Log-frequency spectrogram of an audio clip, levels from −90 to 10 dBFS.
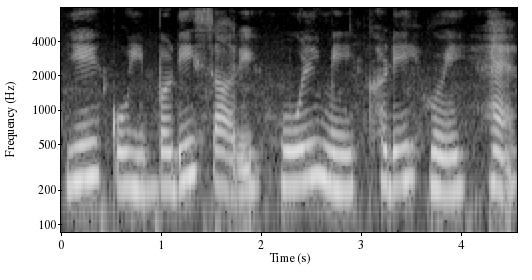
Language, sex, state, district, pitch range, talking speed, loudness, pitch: Hindi, female, Punjab, Fazilka, 205-230 Hz, 120 wpm, -12 LUFS, 220 Hz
